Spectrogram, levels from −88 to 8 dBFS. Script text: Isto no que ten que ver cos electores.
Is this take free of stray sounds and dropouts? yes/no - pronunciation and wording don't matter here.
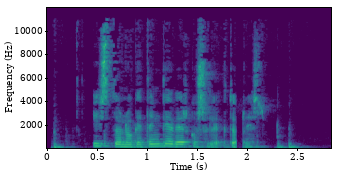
no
